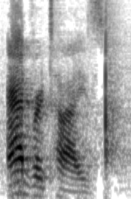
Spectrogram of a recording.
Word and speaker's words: advertise: impersonal next immortal immortal advertise advertised so for this word the stress is in the first syllable which is advertised advertised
